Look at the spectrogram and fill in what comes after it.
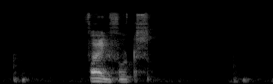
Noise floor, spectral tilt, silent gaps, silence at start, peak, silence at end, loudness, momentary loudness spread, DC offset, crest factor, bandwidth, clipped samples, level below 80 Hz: -75 dBFS; -4 dB/octave; none; 0.15 s; -12 dBFS; 0.25 s; -31 LUFS; 25 LU; under 0.1%; 24 dB; 12.5 kHz; under 0.1%; -80 dBFS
